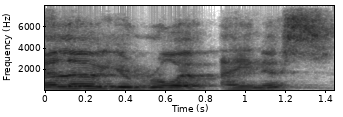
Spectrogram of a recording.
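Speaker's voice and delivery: attempted put-on Cockney accent. Someone in chat wanted to hear it, so the speaker tries the Cockney accent. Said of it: "I try to do the Cockney accent".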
